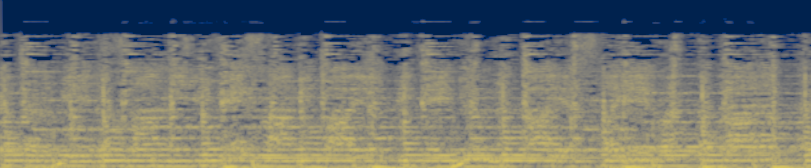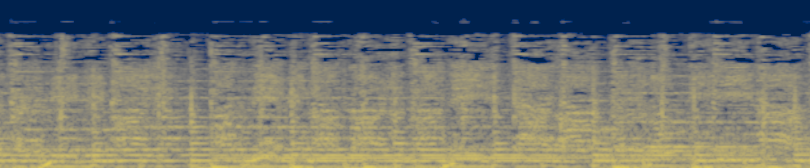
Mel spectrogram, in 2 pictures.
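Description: Indian devotional music: a mantra chanted over a steady drone and a low repeating beat, the bass dropping out briefly every few seconds.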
